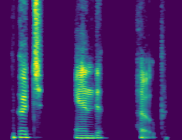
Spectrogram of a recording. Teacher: P is one of those sounds that are aspirated, meaning they can be followed by like a a subtle H sound after them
